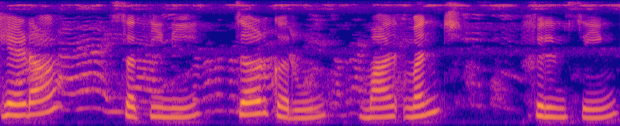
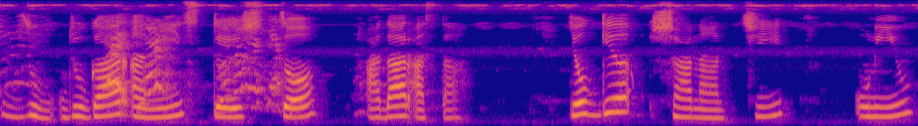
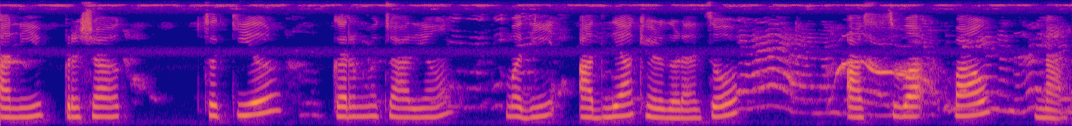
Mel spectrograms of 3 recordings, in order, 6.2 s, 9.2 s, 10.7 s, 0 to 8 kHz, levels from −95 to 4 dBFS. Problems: constant background noise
